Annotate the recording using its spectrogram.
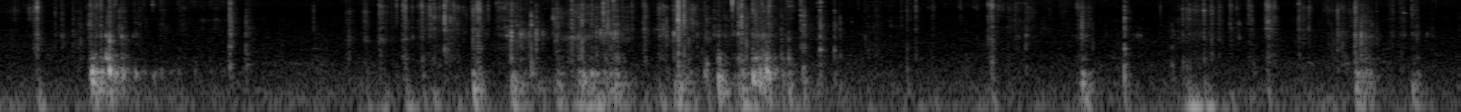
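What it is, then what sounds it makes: Dry bar of soap. A hand with long painted nails holds a cream-white solid bar of dried soap in the palm and scrapes and shaves curls off it with a metal utility knife blade. The clip is full of quiet, crisp, dry scrapes and sharp ticking clicks, with a few louder rasping strokes. Each sound fades almost instantly.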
